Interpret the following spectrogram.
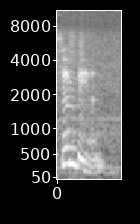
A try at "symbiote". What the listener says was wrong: There's no N in there. It's symbiote.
